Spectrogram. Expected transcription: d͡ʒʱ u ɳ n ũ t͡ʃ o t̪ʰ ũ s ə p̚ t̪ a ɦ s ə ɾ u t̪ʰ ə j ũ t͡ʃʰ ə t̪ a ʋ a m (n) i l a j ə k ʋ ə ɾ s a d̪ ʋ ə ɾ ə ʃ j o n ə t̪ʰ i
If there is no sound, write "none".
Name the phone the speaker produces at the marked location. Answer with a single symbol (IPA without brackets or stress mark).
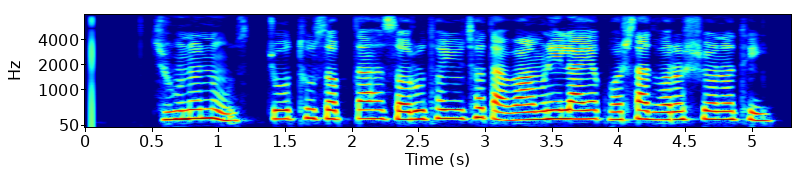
ɳ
